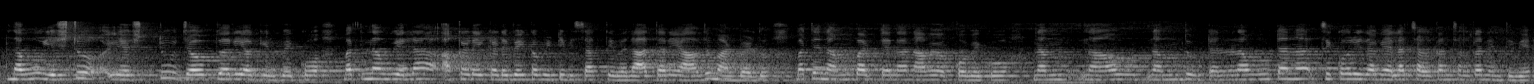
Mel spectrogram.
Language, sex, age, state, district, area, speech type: Kannada, female, 18-30, Karnataka, Mysore, urban, spontaneous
